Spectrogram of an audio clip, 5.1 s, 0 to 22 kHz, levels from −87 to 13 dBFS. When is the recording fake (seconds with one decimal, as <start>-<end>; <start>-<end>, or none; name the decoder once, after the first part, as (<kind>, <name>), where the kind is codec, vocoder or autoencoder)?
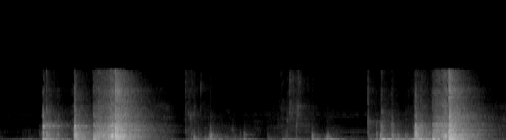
none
